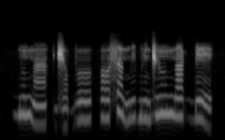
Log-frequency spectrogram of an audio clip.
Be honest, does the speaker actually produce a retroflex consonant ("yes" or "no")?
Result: no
